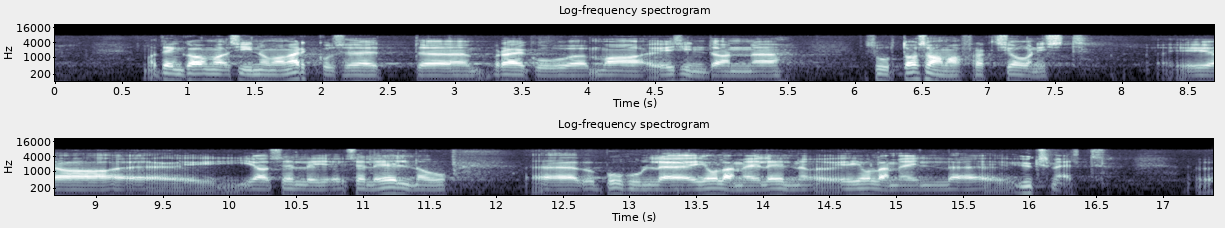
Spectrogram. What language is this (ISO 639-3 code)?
est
